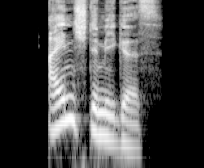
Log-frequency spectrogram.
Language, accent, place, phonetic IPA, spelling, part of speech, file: German, Germany, Berlin, [ˈaɪ̯nˌʃtɪmɪɡəs], einstimmiges, adjective, De-einstimmiges.ogg
- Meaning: strong/mixed nominative/accusative neuter singular of einstimmig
